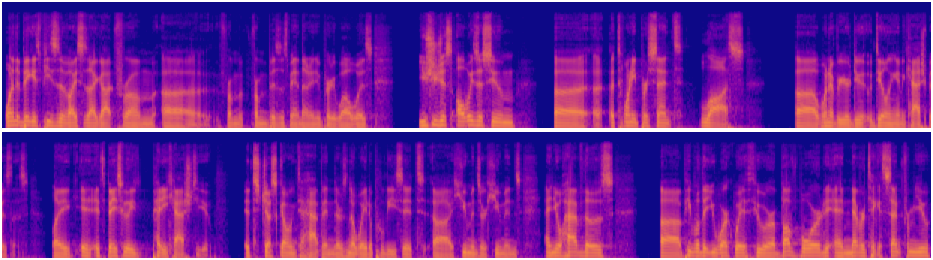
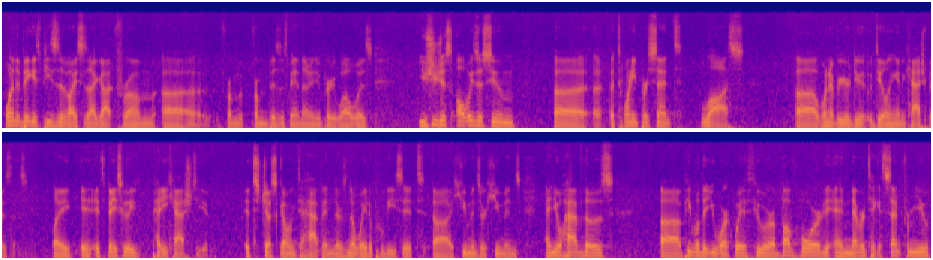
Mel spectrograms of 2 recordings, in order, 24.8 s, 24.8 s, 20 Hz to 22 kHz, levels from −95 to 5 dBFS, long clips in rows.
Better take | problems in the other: first | hiss; faint; throughout; 25 dB below the speech

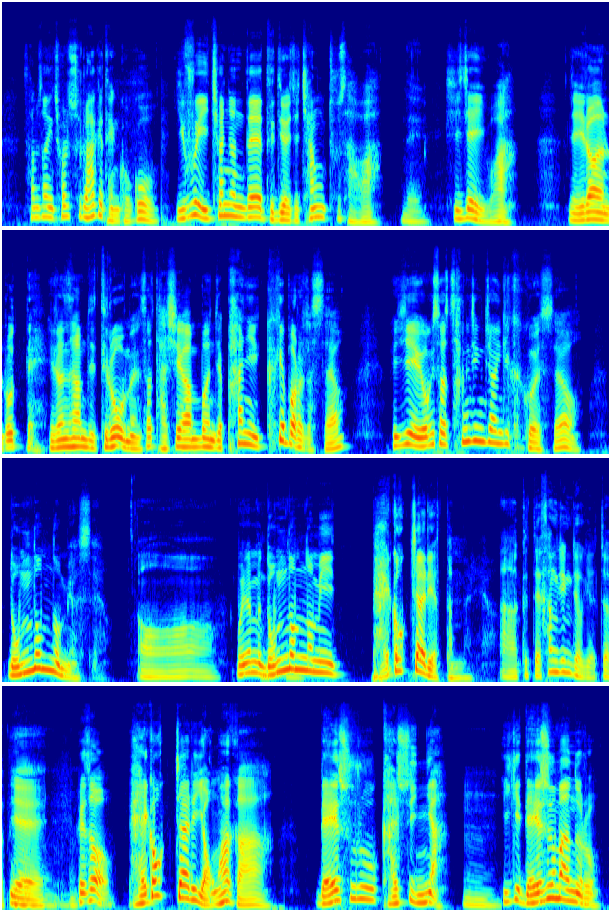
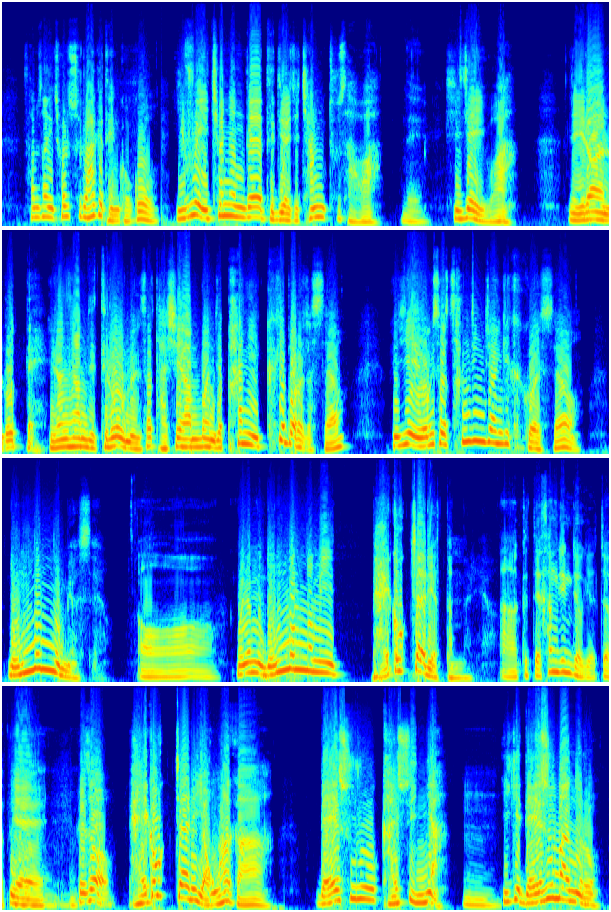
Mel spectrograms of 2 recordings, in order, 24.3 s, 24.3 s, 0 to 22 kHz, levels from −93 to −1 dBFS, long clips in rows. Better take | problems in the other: first | distortion; heavy; 18% of the sound clipped

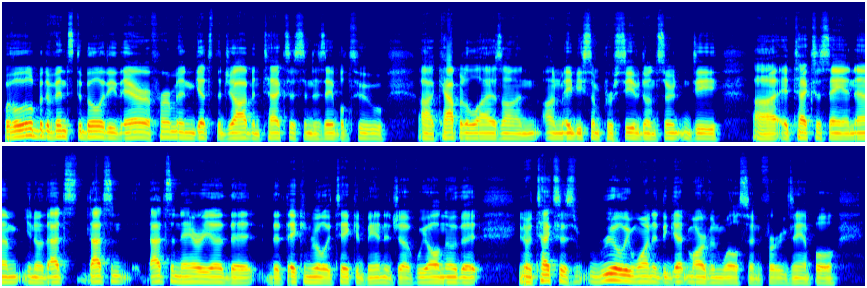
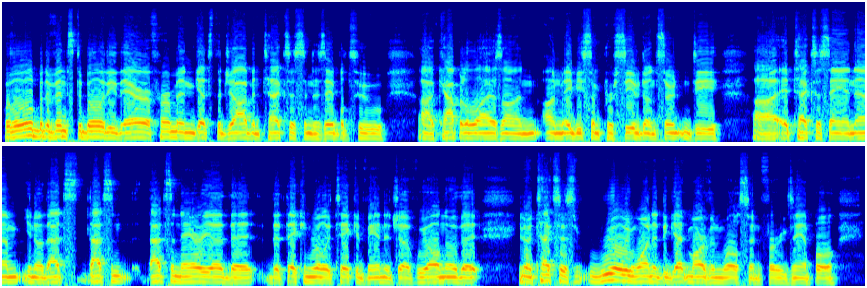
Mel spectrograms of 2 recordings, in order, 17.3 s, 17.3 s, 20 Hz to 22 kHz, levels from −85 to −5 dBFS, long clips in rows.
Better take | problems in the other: first | distortion; heavy; 7 dB below the speech

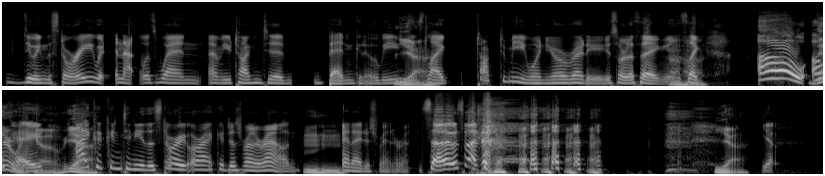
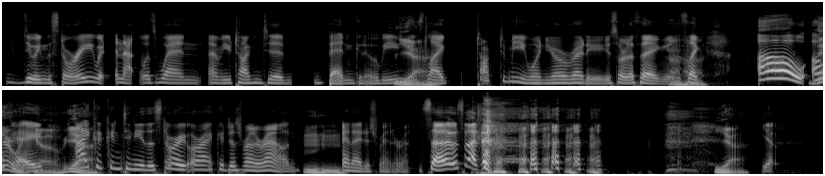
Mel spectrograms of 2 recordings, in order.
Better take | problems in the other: second | distortion; slight; 1.3% of the sound clipped

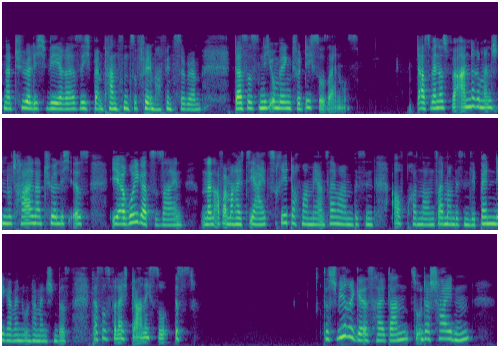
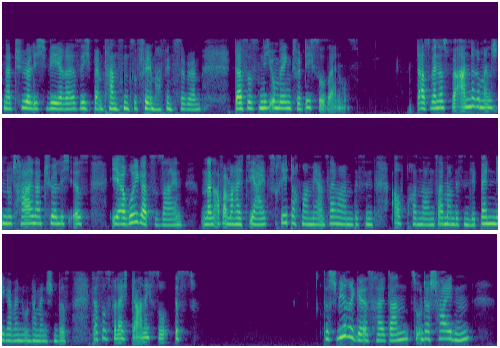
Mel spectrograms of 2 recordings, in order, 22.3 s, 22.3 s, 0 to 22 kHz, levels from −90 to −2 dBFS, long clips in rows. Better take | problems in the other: first | garbled, watery; badly; nothing above 5.5 kHz; slightly in the first

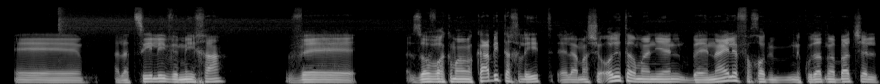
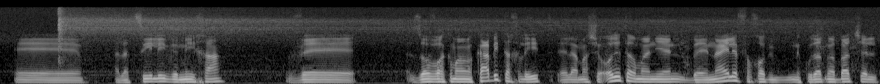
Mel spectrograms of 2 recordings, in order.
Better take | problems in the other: first | hiss; loud; throughout; 7 dB below the speech; faint in the first

